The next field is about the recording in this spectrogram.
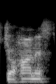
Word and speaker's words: Johannes: It's Johannes. You spelled like Johannesburg in South Africa.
